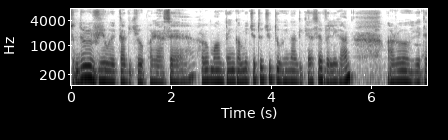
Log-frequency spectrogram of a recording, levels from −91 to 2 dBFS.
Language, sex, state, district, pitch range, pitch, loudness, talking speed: Nagamese, male, Nagaland, Kohima, 120-130 Hz, 125 Hz, -16 LUFS, 125 wpm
